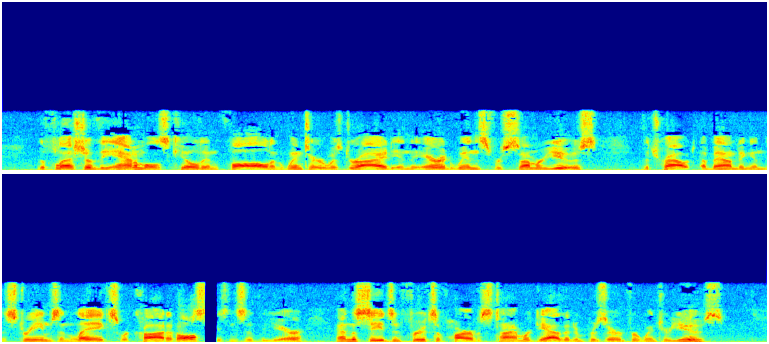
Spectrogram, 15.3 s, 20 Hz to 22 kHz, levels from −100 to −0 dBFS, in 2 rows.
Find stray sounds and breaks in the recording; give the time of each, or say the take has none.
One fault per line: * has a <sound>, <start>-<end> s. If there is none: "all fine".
* has a dropout, 9.7-9.8 s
